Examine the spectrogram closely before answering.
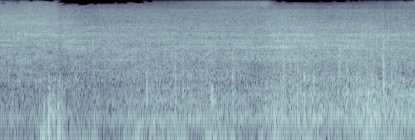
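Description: Mountain bike rolling along a dirt trail, with low wind rumble on the microphone, tyre noise and a few knocks and rattles from the bike. It grows louder from about a second in as the bike picks up speed.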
